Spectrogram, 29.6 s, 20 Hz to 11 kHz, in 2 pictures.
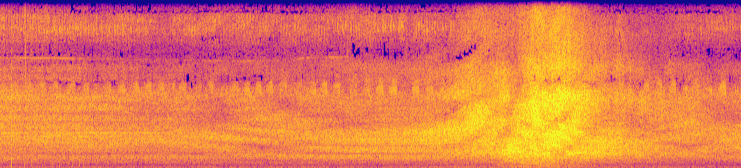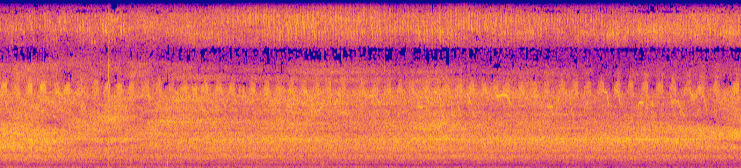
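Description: Distant New Holland CX740 combine harvesters running at work, a steady low drone. About ten seconds in, a louder rushing sound swells and fades over some four seconds as something passes close by.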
